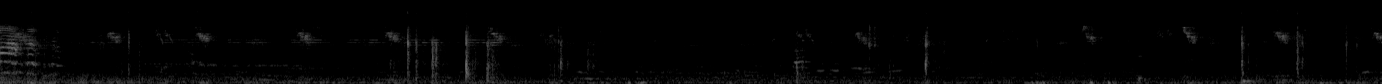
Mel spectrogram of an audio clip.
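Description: Quiet outdoor background with small birds chirping: short, high, falling chirps repeating every second or so, with a few sharp clicks.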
